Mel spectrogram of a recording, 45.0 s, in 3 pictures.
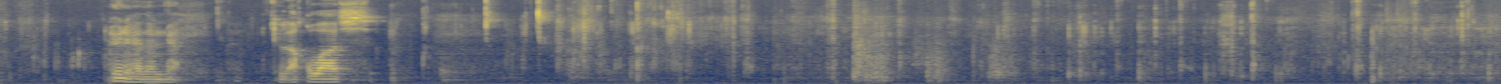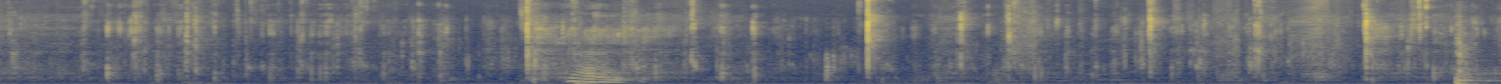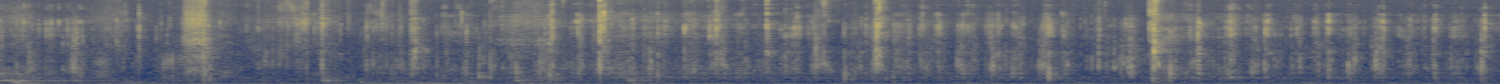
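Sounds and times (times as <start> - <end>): chewing pastry: 0.0 - 1.2, 3.8 - 45.0
person humming: 20.4 - 21.6.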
